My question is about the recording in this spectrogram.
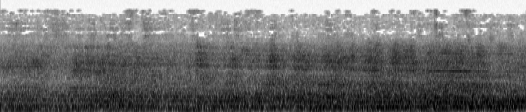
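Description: A steady engine drone that slowly grows louder.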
